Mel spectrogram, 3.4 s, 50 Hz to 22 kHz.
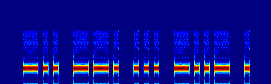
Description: Morse code, heard as a keyed tone, about 19 wpm, 800 Hz. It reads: DGSXE
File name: cours-du-mercredi / audios / cours-869-texte-CHIFFRE-vitesse-18-MPM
